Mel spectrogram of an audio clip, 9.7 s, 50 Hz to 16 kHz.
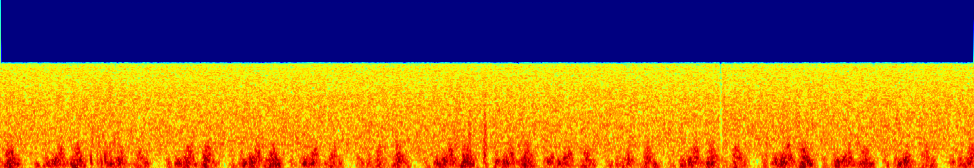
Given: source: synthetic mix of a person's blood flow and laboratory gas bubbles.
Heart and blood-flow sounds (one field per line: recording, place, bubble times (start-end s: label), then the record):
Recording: Doppler ultrasound of blood flow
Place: precordium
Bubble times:
0.87-1.21 s: bubbles
5.45-5.58 s: bubbles
From the record:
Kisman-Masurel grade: 122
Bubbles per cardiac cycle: 1 to 2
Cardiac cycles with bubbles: 10 to 50%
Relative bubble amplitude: moderate (0.250 to 0.450)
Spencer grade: 2 (many but less than half of the cardiac periods contain bubble signals, singularly or in groups)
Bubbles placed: anywhere in the cardiac cycle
